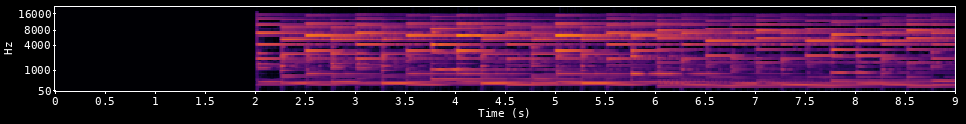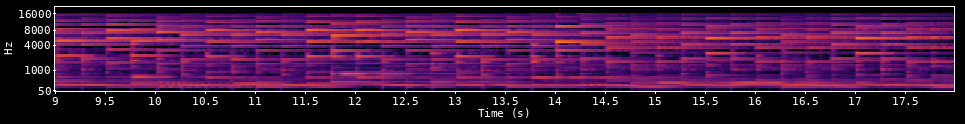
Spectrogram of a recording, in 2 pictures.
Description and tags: angelic pad using harmonics ...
